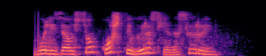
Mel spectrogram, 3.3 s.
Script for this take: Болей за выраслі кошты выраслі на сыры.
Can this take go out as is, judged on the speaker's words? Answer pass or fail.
fail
